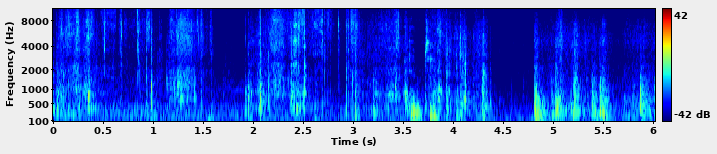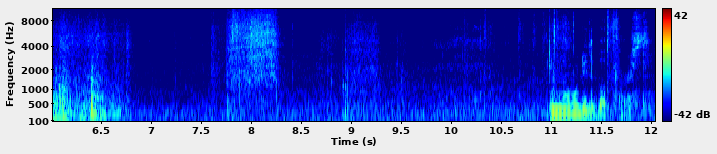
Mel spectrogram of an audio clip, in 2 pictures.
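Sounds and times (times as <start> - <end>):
card packs clicking and rustling: 0.0 - 4.4
packaging rustle: 0.0 - 4.4.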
